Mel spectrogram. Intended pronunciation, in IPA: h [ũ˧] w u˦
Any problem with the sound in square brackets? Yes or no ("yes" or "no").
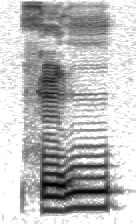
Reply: no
